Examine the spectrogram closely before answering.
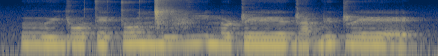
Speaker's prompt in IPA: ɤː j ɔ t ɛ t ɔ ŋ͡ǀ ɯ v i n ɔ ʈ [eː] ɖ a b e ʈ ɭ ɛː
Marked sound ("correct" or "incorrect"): incorrect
